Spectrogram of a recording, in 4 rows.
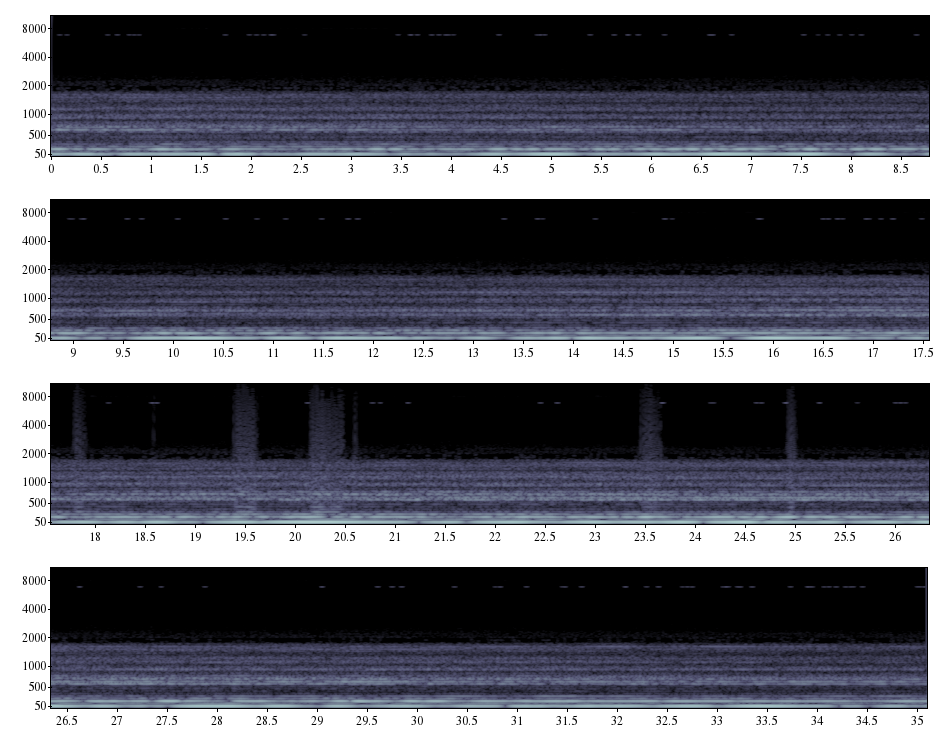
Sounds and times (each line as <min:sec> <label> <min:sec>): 0:12.3 slow dark drone 0:32.0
